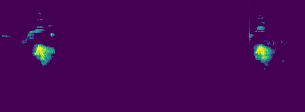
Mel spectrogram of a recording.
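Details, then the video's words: An Evening grosbeak (Coccothraustes vespertinus) gives two loud, burry, slightly descending call notes about three seconds apart, with silence between them. "Evening Grosbeak Singing, Grosbeak Calling - Pepitero Norteño Canto"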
